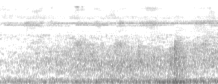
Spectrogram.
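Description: Steady low rumble of a distant engine, growing slowly louder.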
